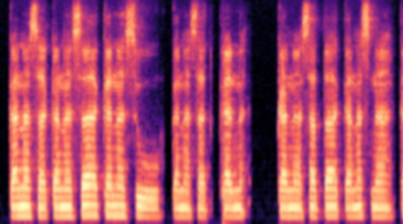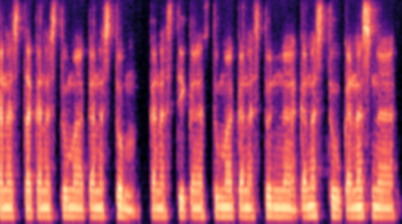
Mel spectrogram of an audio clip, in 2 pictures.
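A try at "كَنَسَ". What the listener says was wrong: Nah, bagus.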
